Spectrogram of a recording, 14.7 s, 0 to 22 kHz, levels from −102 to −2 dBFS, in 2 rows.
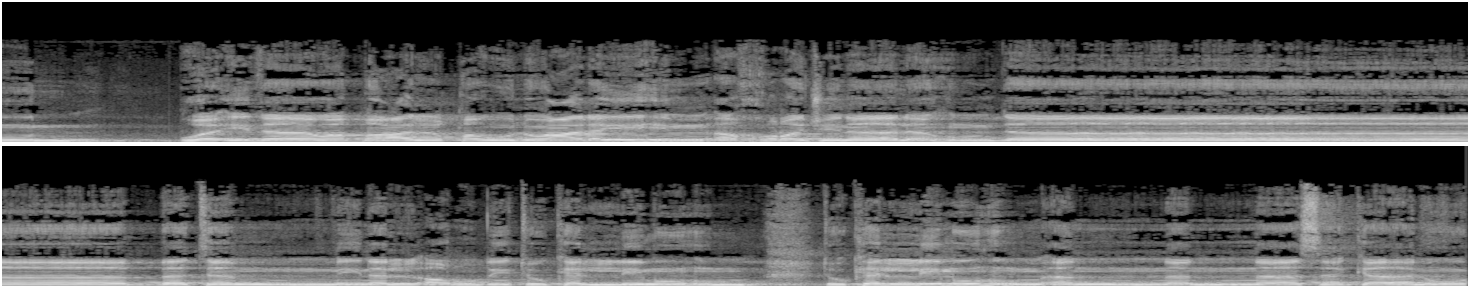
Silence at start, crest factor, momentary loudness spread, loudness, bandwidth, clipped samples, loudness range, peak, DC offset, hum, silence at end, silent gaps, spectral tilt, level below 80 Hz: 0 s; 14 dB; 5 LU; -20 LUFS; 16 kHz; under 0.1%; 1 LU; -6 dBFS; 0.1%; none; 0 s; none; -4 dB/octave; -64 dBFS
